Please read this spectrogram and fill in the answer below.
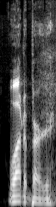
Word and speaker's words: Whataburger: kind of what harder Whataburger I say what a burger it's really yeah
